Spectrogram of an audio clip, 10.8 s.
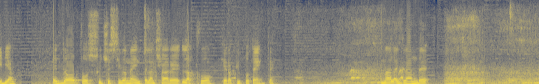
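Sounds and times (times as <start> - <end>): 
speech: 0.0 - 0.4, 1.0 - 5.6, 7.6 - 9.0
moped passing by: 5.8 - 8.2, 8.8 - 10.7.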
